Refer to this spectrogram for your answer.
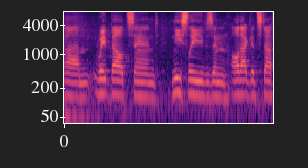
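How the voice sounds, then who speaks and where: A man's fairly high voice at a fairly slow pace, monotone and flat, over noticeable background noise. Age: 40s. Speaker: gym owner and podcast host. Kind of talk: casual solo podcast monologue. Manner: hesitant, many fillers and repeated words.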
